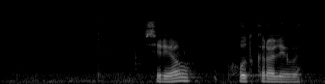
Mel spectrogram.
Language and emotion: Russian, neutral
